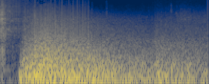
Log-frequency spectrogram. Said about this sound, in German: Eine graue Staubwolke wälzt sich über die Wiener Straße und damit ist die Hälfte des Görlitzer Bahnhofs gesprengt.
